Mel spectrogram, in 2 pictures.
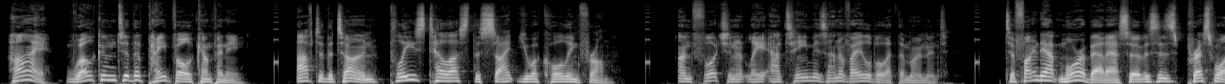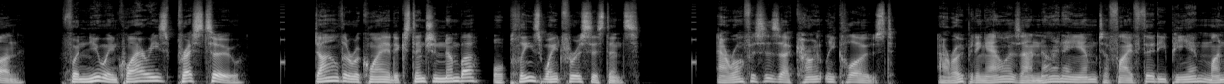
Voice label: IVR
